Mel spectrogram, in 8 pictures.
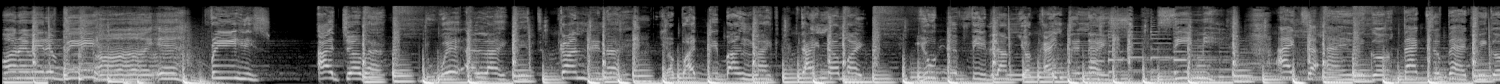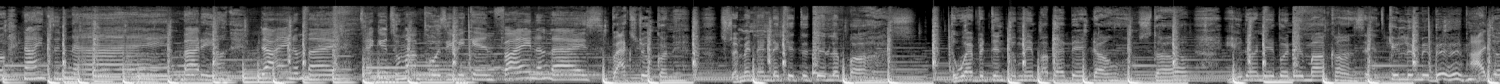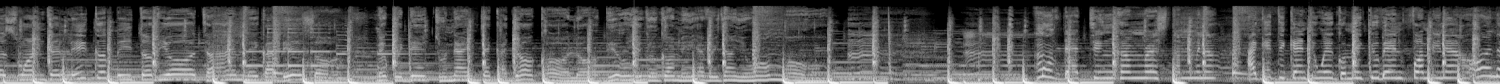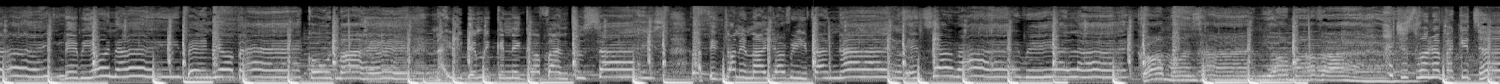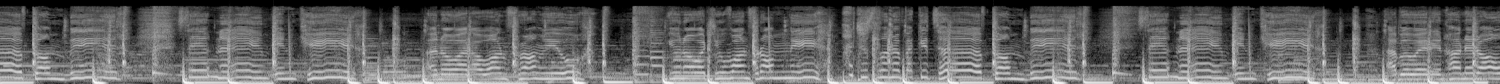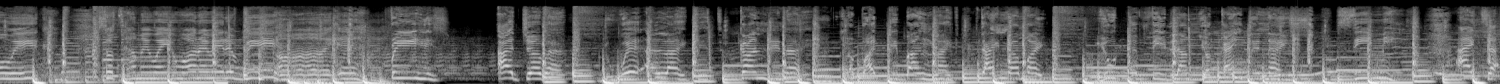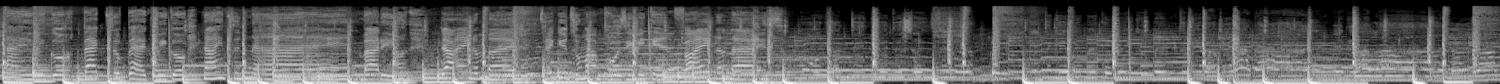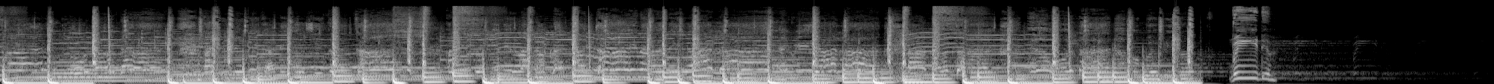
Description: filled with energy, melody and captivating sound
